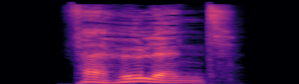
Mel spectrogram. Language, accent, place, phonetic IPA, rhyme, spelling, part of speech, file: German, Germany, Berlin, [fɛɐ̯ˈhʏlənt], -ʏlənt, verhüllend, verb, De-verhüllend.ogg
- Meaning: present participle of verhüllen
